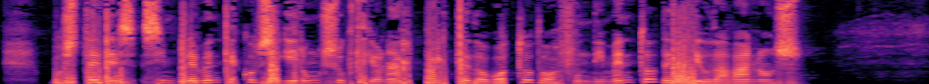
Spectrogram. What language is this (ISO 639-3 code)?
glg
